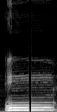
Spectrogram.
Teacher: اوپر اگر شد ہو تو وہاں پہ غنہ کرتے ہیں، یعنی ناک میں آواز لے کے جاتے ہیں نون کی، اور آواز کو جو ہے 1 سیکنڈ لمبا کرتے ہیں ناک میں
